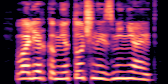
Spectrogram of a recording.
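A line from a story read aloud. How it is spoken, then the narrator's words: Sobbing. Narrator (Russian): зарыдала Леся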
